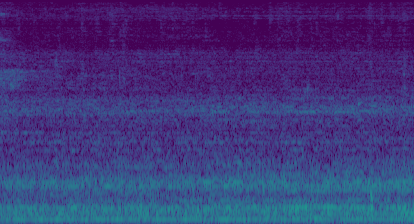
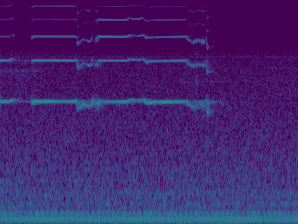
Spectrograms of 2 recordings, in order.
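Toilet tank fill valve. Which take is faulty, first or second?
second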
